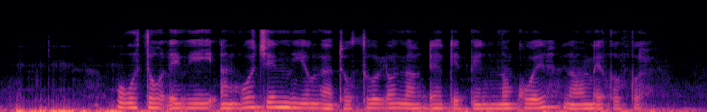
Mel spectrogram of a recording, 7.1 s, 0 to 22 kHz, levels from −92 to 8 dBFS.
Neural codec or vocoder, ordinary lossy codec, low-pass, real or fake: codec, 16 kHz, 1 kbps, FunCodec, trained on LibriTTS, 50 frames a second; none; 7.2 kHz; fake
